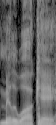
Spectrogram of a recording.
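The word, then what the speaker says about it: Milwaukee: laser beams attached to their heads it's actually pronounced Milly walk' which is Algonquin for the good lands we're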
